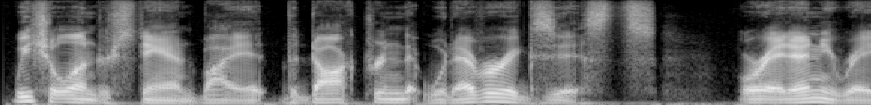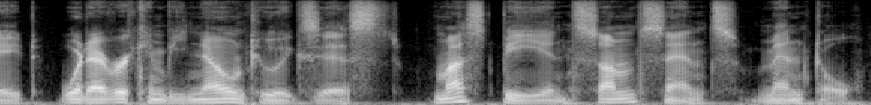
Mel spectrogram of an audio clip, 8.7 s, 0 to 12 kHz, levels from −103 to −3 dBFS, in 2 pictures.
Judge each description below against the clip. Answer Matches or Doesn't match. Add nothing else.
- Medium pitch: Doesn't match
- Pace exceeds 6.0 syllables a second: Doesn't match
